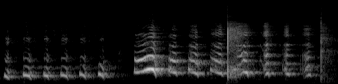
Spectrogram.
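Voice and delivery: sister's big high laugh; high cackling laugh. Retold or imitated. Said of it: "my sister's in the car going".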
